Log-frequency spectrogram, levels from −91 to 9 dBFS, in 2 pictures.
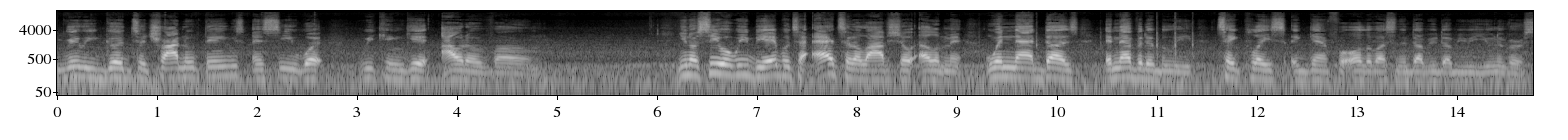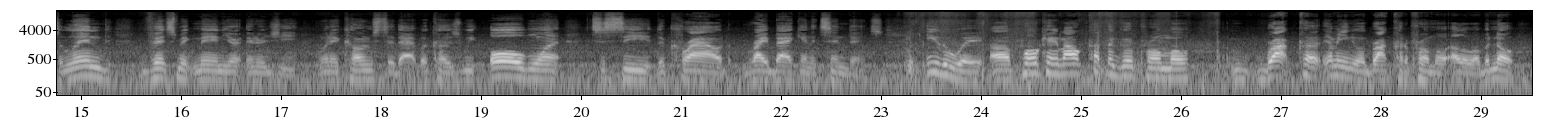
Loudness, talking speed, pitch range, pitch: -22 LUFS, 180 wpm, 105-135 Hz, 115 Hz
